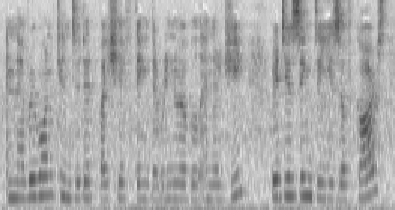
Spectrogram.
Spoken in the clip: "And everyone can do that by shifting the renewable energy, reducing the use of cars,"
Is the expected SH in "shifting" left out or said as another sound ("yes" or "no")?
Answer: no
